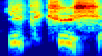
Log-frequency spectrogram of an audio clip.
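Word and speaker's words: ἰχθύς: le mot poisson et le mot grec ictus il se prononce donc ictus en grec c'est le mot normal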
